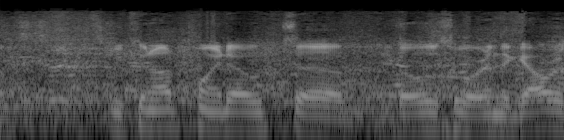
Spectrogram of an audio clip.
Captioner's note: none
